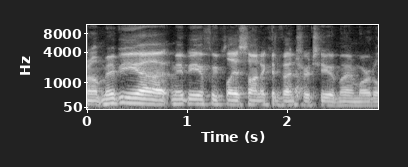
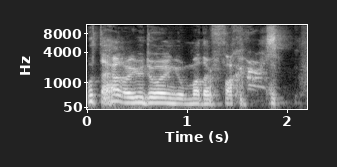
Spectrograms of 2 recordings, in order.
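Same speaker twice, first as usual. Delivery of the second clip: put-on bellowing outburst, high and swooping; 6 semitones higher, 4 dB louder than usual. Describing a fan story where he bursts in on the characters, imitating Dumbledore bellowing. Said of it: "he's just like bellowing like".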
